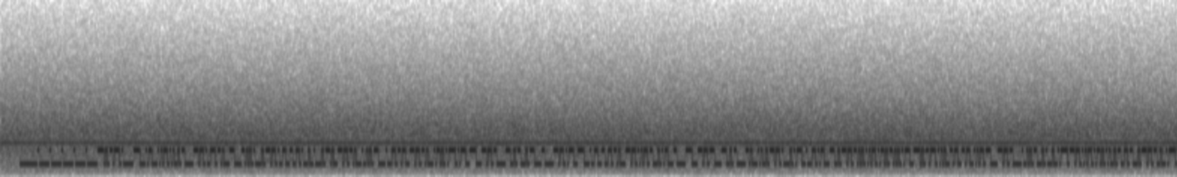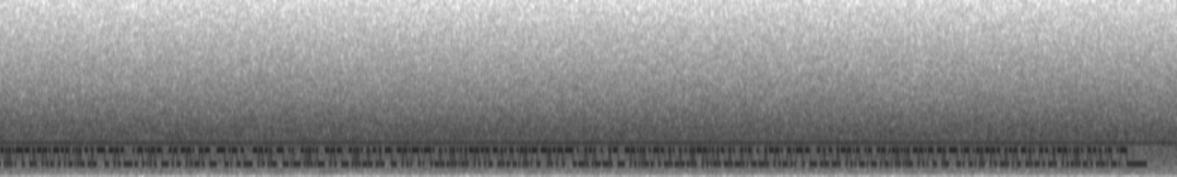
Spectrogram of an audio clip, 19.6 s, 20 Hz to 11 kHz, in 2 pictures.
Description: RTTY (75 baud, 850 Hz shift), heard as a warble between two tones, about 1320 Hz centre, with radio static and a steady whistle near 2180 Hz. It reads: OBSFV AGMRK WIQKH GJMUL GDEZO VNCMV ZOWIG SCBVO MNVGF KZUBN RSDRZ YLLSM VJCQE SDFIC PEREN ALYPT VASML UMTZV GOXRX MRQPO EEQJF LNWDZ TKGKM YACQJ FCKBK UEMPC BBLDY ZHTZD CLNUC JUPBE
